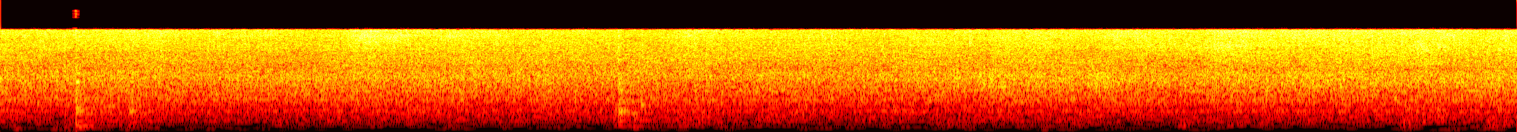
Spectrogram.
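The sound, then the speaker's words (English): Fresh spinach and softened mushrooms sizzle steadily in a frying pan as they are stirred, a loud constant hiss broken by a couple of faint utensil clicks, with no talking. “Stir the spinach frequently so that it gets wilted on all sides.”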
